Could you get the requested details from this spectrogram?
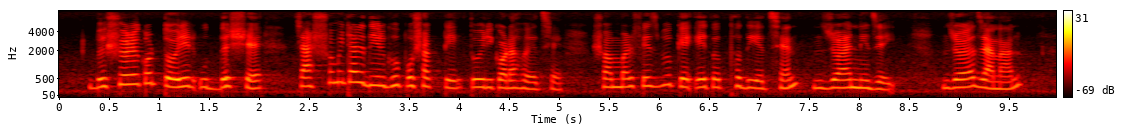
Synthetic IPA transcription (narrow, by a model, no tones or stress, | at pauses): biʃːoɾekoɾɖ̚t̪ojɾiɾud̪ːeʃːe | t͡ɕaɾʃomiʈaɾd̪iɾɡʱopoʃak̚ʈit̪ojɾikɔɾaɦojet͡ɕʰe | ʃɔmbaɾfes̬bukːeʔejt̪ot̪ʰːod̪ijet͡ɕʰend͡ʑɔeanːid͡ʑej | d͡ʑɔed͡ʑanan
